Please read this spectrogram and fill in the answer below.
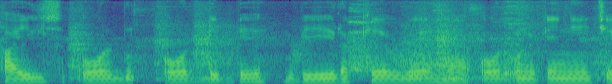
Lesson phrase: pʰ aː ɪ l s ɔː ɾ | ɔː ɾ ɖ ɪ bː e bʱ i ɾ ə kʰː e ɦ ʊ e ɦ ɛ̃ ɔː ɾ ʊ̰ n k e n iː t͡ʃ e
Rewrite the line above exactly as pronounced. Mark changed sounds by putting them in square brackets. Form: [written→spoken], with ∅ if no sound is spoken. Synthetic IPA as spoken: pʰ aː ɪ l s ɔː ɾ | ɔː ɾ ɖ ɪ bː e bʱ i ɾ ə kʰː e ɦ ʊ e ɦ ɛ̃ ɔː ɾ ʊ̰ n k e n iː t͡ʃ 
